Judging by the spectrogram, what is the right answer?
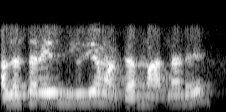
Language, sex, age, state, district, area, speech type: Telugu, male, 30-45, Andhra Pradesh, Srikakulam, urban, conversation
